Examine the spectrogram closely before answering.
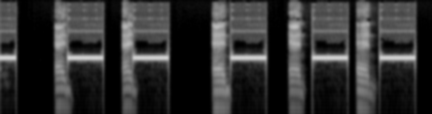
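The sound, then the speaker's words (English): Electronic security system beeps: five steady mid-pitched tones, each preceded by a short warbling chirp, separated by clean silences. “Now, did you hear those beeps? Yep. Those are the security. That's kicking in.”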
